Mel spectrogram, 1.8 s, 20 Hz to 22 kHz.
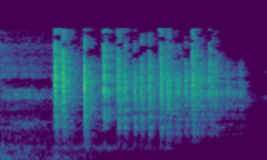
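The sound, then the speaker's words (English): Dice rolled for an attack in a tabletop game clatter across a table: a couple of sharp initial knocks, then a quick run of lighter rattling clicks that fade over about a second before stopping. No voices. “Good thing I rolled a 26.”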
